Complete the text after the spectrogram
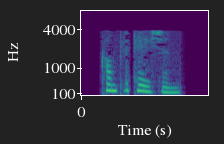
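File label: "complication", English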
